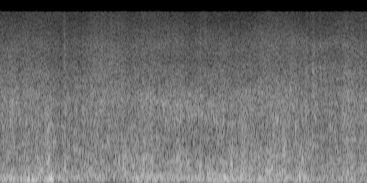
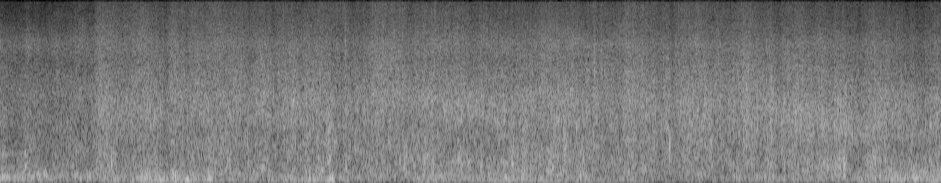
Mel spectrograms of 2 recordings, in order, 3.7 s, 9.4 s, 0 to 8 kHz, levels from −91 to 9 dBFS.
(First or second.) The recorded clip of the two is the second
